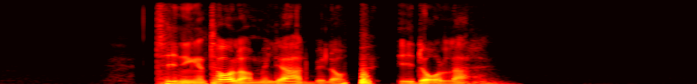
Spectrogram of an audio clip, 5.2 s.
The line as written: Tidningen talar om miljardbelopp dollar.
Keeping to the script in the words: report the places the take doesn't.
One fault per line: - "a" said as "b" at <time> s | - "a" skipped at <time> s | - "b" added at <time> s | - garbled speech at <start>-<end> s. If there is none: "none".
- "i" added at 3.0 s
